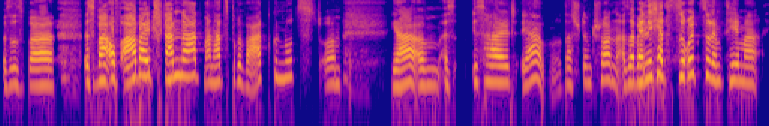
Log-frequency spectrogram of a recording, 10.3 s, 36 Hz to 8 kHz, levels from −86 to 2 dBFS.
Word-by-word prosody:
Also 210 +2 -9
es 190 -3 -14
war 205 0 +2 0.4
es 235 -2 -3
war 255 +1 +6
auf 270 - +1
Arbeit 300 +7 +5
Standard, 305 +3 +3
man 230 +1 -6
hat's 240 +1 -2
privat 250 0 -4
genutzt, 290 +1 -11
ähm, 220 0 -8 0.7
ja, 205 +2 +2
ähm, 205 -1 -14
es 210 - -10 0.2
ist 235 +1 -6
halt 235 -1 0
ja, 260 +4 -3 0.2
das 220 -1 -11
stimmt 235 -1 -13
schon. 260 -2 -2
Also, 215 +4 -3
wenn 235 +3 +5
ich 290 - +3
jetzt 325 -4 +1
zurück 310 +3 +1
zu 315 - -1
dem 250 -2 -2
Thema 245 -3 -4
240 Hz, 175 wpm, -17 LUFS, 215-270 Hz, 0.7 s, war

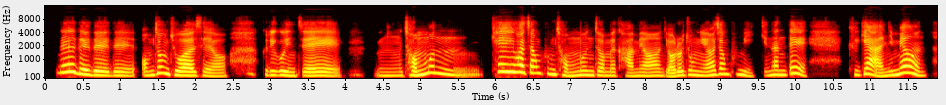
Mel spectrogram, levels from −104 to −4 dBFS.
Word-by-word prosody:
네네네네. 210 - +2
엄청 260 +10 0
좋아하세요. 185 -6 +1 0.5
그리고 210 -2 -2
인제 180 -1 0 0.5
음 180 +1 -9
전문 235 0 0 0.2
K-화장품 335 -8 +3
전문점에 195 -1 -3
가면 175 +1 -4
여러 160 +6 +1
종류의 205 -3 -3
화장품이 235 -1 -1
있긴 190 +7 -9
한데 225 - -1 0.5
그게 225 +4 -2
아니면 225 - +3
205 Hz, 235 characters per minute, -26 LUFS, 185-250 Hz, 0.5 s, K-화장품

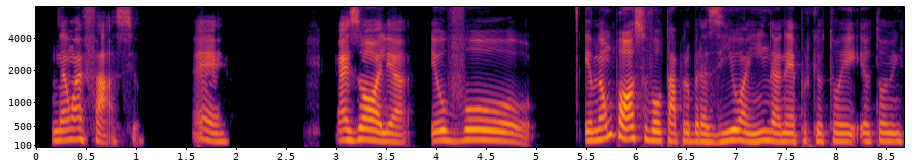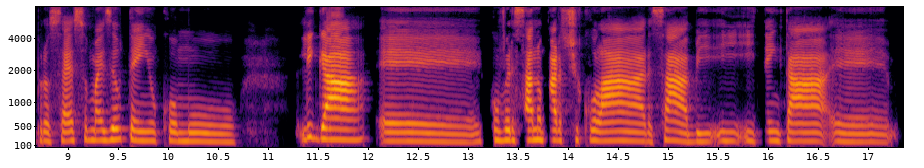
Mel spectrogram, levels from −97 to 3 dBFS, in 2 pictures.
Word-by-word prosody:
Não 200 +2 -4
é 225 - -1
fácil. - - -7 0.5
É. 180 -4 -6 1.1
Mas 205 +1 0
olha, 180 -7 +1 0.2
eu 200 +2 0
vou 195 -4 -2 0.5
eu 195 - 0
não 225 +9 0
posso 235 -4 +3
voltar 190 -3 -2
para 185 - -4
o - - -10
Brasil 180 +3 -1
ainda, 185 +1 -3
né, 175 0 -2
porque 185 +2 -10
eu 175 - -5
tô 180 +1 -7
eu 175 +1 -6
tô 180 0 -6
em 175 - -5
processo, 190 +3 -3
mas 205 0 -2
eu 225 0 +2
tenho 195 -4 -2
como 180 -3 -5 0.6
ligar, 220 -3 +7
eh, 175 -3 -3
conversar 210 0 +2
no 215 - 0
particular, 195 -3 +3
sabe, 180 -1 +2
e 190 +2 -8
e - - -14
tentar, 185 0 +2
eh, 170 -2 -6
190 Hz, 130 wpm, -22 LUFS, 175-205 Hz, 1.1 s, ligar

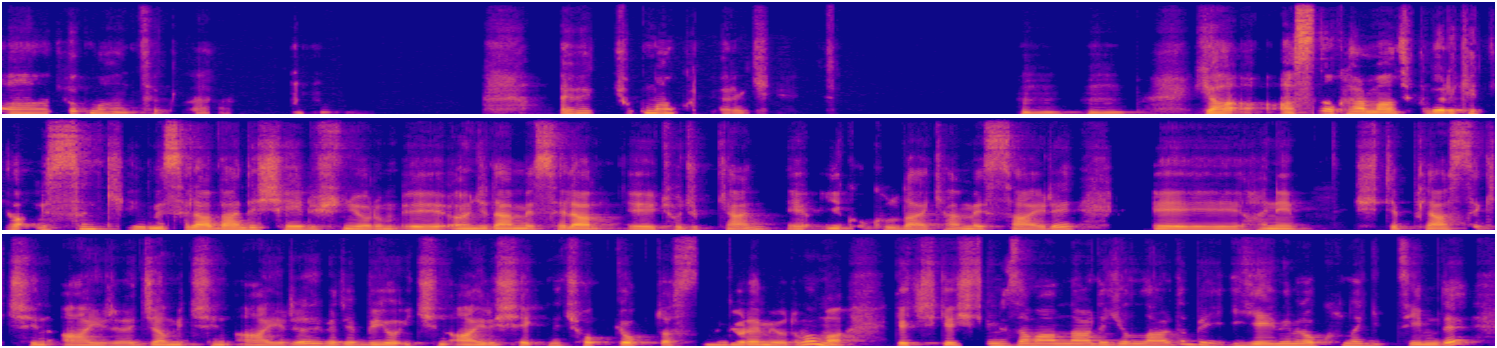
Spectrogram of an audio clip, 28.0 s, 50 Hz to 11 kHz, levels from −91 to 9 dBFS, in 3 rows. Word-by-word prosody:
A, 185 0 -3
çok 190 +1 -5
mantıklı. 140 -11 -9
Hı - - -28
hı. - - -27 2.1
Evet 195 +8 -2
çok - - -12
makul 200 -3 -2
bir - - -12
hareket. 105 0 -9 1.6
Hı - - -2
hı, 130 +1 -7 0.2
hı 130 - -5
hı. 130 +1 -6 0.5
Ya, - - +8
a - - +1
aslında 125 +11 +5
o - - -4
kadar 165 -1 +4
mantıklı 145 0 +3
bir 155 - +6
hareket 155 0 +4
yapmışsın 160 +8 +1
ki 155 -11 -5
mesela 145 +2 +5
ben 145 +1 +5
de 170 - -1
şey 150 -3 +2
düşünüyorum. 110 -5 0
Eee, 105 0 +3
önceden 120 +1 +3
mesela, 120 0 +4
eee, 110 -1 +1
çocukken, 130 - -4
eee, 110 - -4
ilkokuldayken 110 -4 -2
vs. 110 - -5 0.9
eee, 105 -2 +2
hani 120 +1 -2 0.2
işte - - -6
plastik - - 0
için 120 -2 -4
ayrı, 105 -2 -1
cam 120 +1 +1
için 120 0 -5
ayrı 115 +10 -1
ve 155 -1 -1
de 145 -3 -2
biyo 130 -1 +2
için 130 - -5
ayrı 125 +1 +2
şeklinde 180 +7 -3
çok 445 - -3
yoktu 435 +1 +3
aslında, 220 -1 -6
göremiyordum 120 - +2
ama 270 -6 +5 0.3
geç 130 0 0
geçtiğimiz 160 +6 -1
zamanlarda, 165 -2 +2
yıllarda 160 - -2
bir 210 -4 -4
yeğenimin 155 +2 0
okuluna 160 +3 -2
gittiğimde 140 - 0
135 Hz, 140 wpm, -23 LUFS, 120-160 Hz, 2.1 s, Ya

